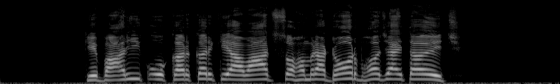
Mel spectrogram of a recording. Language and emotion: Maithili, fearful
